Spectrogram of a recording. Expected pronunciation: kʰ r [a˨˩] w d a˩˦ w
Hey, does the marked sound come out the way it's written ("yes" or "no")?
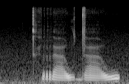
no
